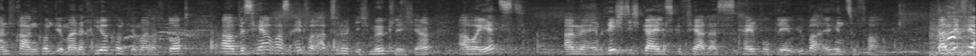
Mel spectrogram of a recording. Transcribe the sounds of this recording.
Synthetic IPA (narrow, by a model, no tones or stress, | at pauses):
ʔanfʁ̥aːɡŋ̩kʰɔmtiːɐmaːlnaːχhiːɐkʰɔmtiːɐmaːlnaːχd̥ɔɐt | ʔaːbɐbɪsheːɐvaːɐsʔa̰ɪnfaχʔa̰pz̥oluːtnɪçtmøːklɪçjaː | ʔaːbɐjɛt͡st | haːbm̩viːɐaɪnʁɪçtɪçɡ̥aɪləsɡ̥əfɛːɐddasɪ̥stkʰaɪnpʁ̥obleːmʔyːbɐalhɪnt͡sufa̰ːʁən | d̥amɪtv̥iː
